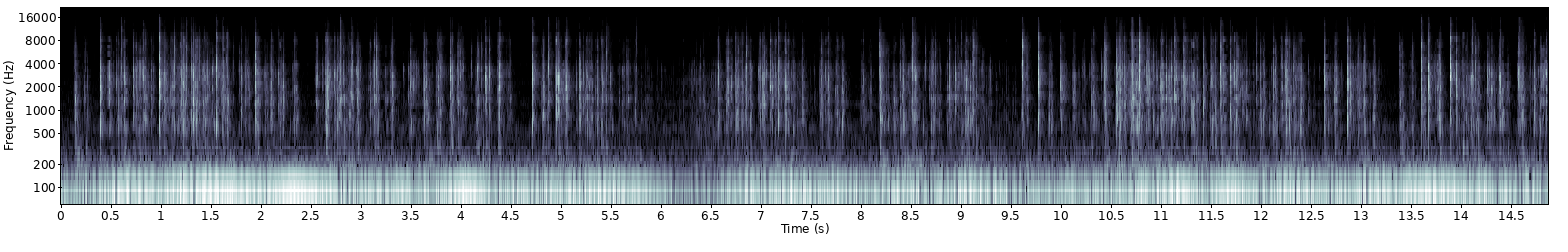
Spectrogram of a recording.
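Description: Fingertips of both hands tap the plastic keycaps of a low-profile, backlit chiclet computer keyboard with red and blue lighting, typing continuously. The keys give a dense stream of short, bright clicks over a steady low hum, with a brief lull around the middle before the typing picks back up.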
